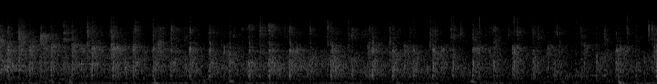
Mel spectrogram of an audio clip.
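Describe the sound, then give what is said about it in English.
An audience claps steadily throughout, a dense, continuous wash of many hands with bright, crackling texture and no pauses, sustained at an even loudness. “Y'all don't have to stop clapping. We can keep it going.”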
